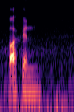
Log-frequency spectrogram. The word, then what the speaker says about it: Buchan: Buchan, like Loch with a CH, but Buchan. So it's not a K, but really it's alright. It's all part of. It doesn't really matter. It's just interesting. Some people ask me how you say my name, and that's how you say it.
